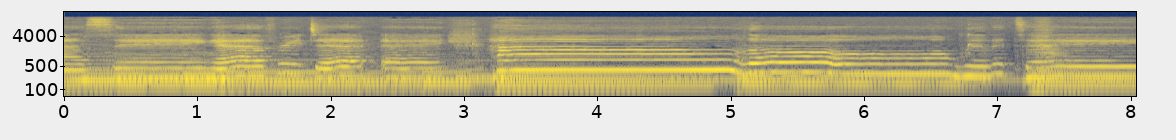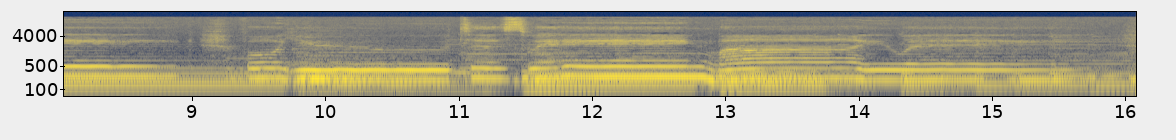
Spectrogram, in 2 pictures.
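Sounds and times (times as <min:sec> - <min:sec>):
acoustic guitar: 0:00.0 - 0:16.0
woman singing slow song: 0:00.0 - 0:16.0.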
